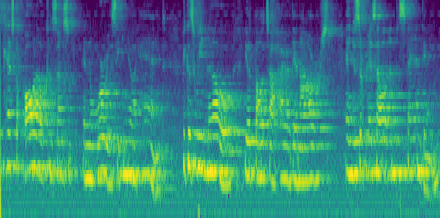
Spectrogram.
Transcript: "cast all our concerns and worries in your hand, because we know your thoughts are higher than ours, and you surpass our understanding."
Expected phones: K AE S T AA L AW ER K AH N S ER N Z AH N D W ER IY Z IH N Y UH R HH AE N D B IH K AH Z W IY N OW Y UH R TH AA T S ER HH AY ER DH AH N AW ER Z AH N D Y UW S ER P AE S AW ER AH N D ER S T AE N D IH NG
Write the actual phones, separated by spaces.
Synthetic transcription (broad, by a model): K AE S T AA L AW ER K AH N S ER N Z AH N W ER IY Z IH N Y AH R HH AE N D B IH K AH Z W IY N OW Y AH R TH AA T S ER HH AY ER DH AH N AW ER Z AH N Y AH S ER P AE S AW ER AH N D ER S T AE N D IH NG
